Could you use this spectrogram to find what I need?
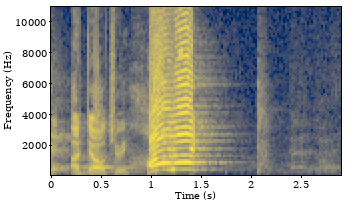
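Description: A man preaches loudly through a microphone, his voice rising to a shout.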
